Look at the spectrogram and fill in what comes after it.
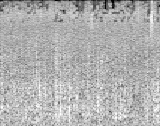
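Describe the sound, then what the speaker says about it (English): Rain from Active Sky weather in a flight simulator, a dense, steady hiss of drops pattering on a surface, faint and continuous with no voices over it. "now we've got bad weather and rain here all of a sudden"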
